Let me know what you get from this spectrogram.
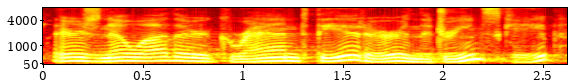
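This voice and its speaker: An actress playing a composed, observant young woman adventurer in a video game, measured and serious. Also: fairly low pitch, mellow, close to an everyday voice. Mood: wary, composed. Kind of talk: scripted video game voice acting. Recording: reverberant hall.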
